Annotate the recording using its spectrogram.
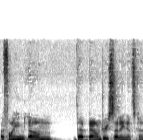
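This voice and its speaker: This is a man speaking. He has a Maritime Canadian accent. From Nova Scotia, Canada. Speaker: stand-up comedian, former diplomat. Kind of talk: casual interview chat.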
